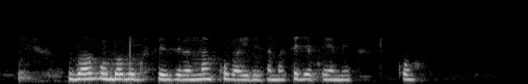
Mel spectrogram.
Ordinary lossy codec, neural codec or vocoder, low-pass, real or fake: AAC, 16 kbps; vocoder, 44.1 kHz, 128 mel bands, Pupu-Vocoder; 3.6 kHz; fake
